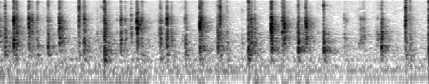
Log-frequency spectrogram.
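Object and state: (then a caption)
Plastic mechanical keyboard. Fast fingertip typing on a full-size black plastic mechanical gaming keyboard with plastic keycaps and a hollow body. About twenty-three crisp, bright, clacky keystrokes come in a quick, uneven rhythm, each dying away almost at once with no low-end thump.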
